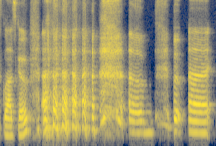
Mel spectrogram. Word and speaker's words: Glasgow: also for any Americans that is how you pronounce Glasgow um but uh it's all about helping people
